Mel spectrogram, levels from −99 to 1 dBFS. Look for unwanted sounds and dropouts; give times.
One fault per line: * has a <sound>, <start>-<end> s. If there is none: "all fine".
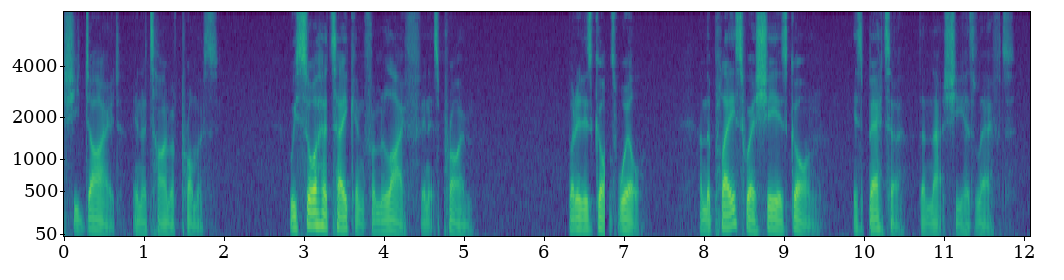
* has a dropout, 6.7-6.8 s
